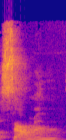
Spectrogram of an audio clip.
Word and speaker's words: salmon: So anything that goes in the air fryer, like give me a good ready-made meal, like the little salmon, the stuffed salmon from H-E-B, put that in the air fryer, pop some edamame. Huh? – You pronounce the L. – Salmon? I don't like saying salmon.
